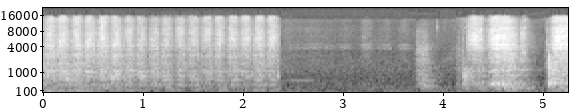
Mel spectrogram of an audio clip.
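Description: Wood is hand sanded with 120 grit sandpaper on a block while a guitar neck is being shaped. Rhythmic rasping strokes come up close, then pause before a few louder strokes return.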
